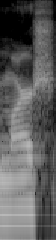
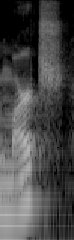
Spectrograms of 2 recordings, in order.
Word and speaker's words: Marsh: during the intro video, my wife pronounced Andrew Marsh, Andrew March.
